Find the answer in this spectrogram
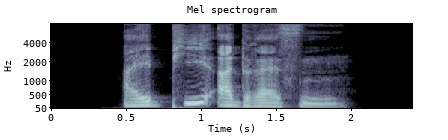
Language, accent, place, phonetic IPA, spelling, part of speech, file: German, Germany, Berlin, [aɪ̯ˈpiːʔaˌdʁɛsn̩], IP-Adressen, noun, De-IP-Adressen.ogg
- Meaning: plural of IP-Adresse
